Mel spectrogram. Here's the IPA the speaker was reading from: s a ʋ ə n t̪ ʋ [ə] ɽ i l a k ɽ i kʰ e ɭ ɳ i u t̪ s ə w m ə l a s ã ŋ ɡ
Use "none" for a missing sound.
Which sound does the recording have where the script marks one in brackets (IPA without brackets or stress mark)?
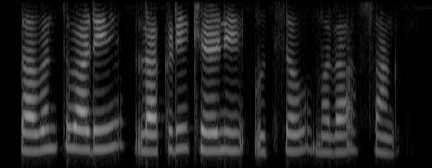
a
